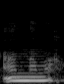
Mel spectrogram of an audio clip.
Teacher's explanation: Anlamaq sözündə son heca qüvvətli tələffüz olunduğu üçün deməli burada vurğu ikinci yox, üçüncü hecaya düşür.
